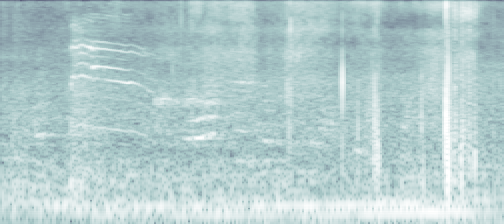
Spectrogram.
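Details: Rescued street kittens, described as very choosy about eating, give thin high meows with stacked overtones, rising then falling, several in quick succession in the first second and a half, followed by clicks and clatter over a steady low hum.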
